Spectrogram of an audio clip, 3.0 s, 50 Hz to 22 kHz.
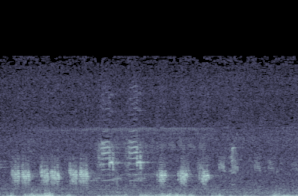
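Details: Great reed warbler in Doñana National Park, Spain, in April 2011, gives harsh, grating, croaky notes in quick repeated pairs and triplets, with a few higher squeaky notes, over a steady low rumble.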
